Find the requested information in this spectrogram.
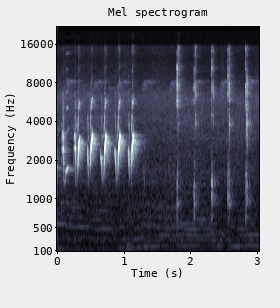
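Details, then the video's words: Big leafbird in lively song resembling a trucukan: five quick rich chirps rising in pitch, followed by a slower series of thin sharp ticks spaced about a quarter second apart. "Ci ijo jumbo rasa trucukan ngoceh"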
